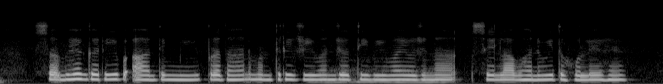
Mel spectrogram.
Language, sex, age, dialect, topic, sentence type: Magahi, female, 25-30, Southern, banking, statement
